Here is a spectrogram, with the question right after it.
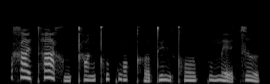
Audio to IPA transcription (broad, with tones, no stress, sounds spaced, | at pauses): x a˥˧ ɪ̯ t̪ʰ ä˥˩ x ʊ˩ ŋ kʰ ɑ˧˥ ŋ kʰ u˧˥ k w ɔ˧˥ kʰ ɤ̰˨˩ t̪ y˥˩ n kʰ o˧˥ ʊ̯ p u˧˥ m ḛ˨˩ ɪ̯ t͡s ɹ̩˥˩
